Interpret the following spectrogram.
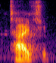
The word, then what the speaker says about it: Taichi: Is that how you pronounce it? Taichi.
